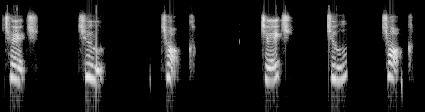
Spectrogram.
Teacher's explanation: a part of the tongue touches the hard palate. Then it releases slowly, as in words like church and chew and chalk. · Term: CH sound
